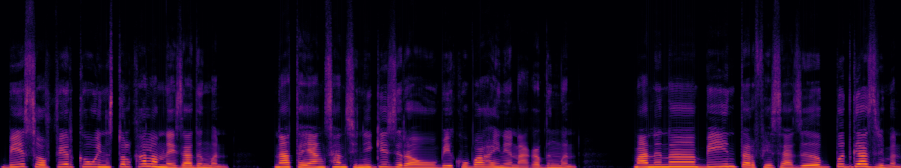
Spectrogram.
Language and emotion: Bodo, disgusted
